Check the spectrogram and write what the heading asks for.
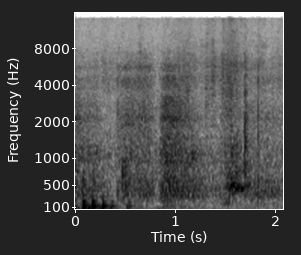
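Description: Foxes giving a few short, sharp barks, more a guarding bark than a happy one.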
